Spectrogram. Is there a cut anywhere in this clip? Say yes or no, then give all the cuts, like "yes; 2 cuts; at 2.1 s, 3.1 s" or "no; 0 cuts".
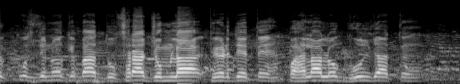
yes; 1 cut; at 2.3 s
